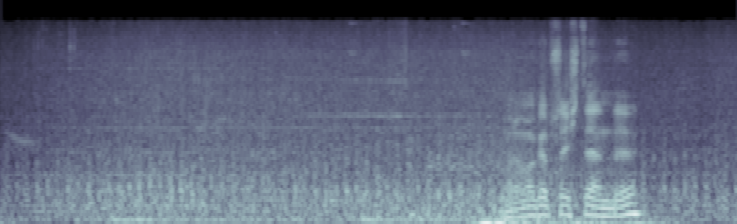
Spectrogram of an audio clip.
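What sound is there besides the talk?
helicopter in video game Splinter Cell: Double Agent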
